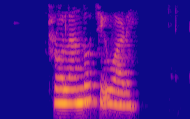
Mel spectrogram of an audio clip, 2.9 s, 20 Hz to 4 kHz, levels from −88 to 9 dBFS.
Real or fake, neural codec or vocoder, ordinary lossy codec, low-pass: real; none; AAC, 24 kbps; 3.6 kHz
